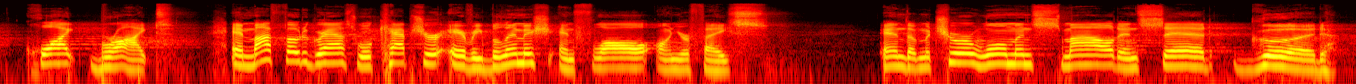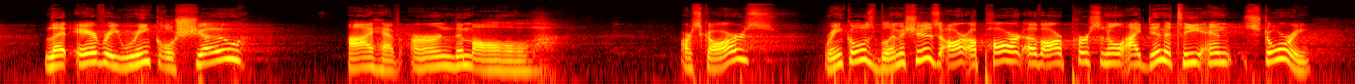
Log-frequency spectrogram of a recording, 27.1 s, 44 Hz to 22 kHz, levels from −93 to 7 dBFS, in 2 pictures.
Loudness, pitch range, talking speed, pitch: -20 LUFS, 155-215 Hz, 95 wpm, 185 Hz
